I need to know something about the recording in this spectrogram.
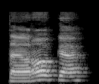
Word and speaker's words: ترك: Taraka, ترك ta is a thin letter. Only raw, you will pronounce raw as thick.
